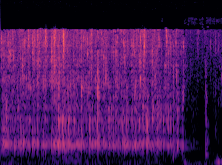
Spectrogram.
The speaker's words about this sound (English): So Henry's putting a little bit of water into the bottle from the tap.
